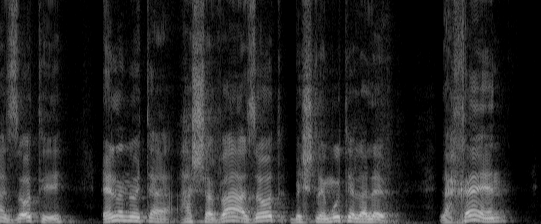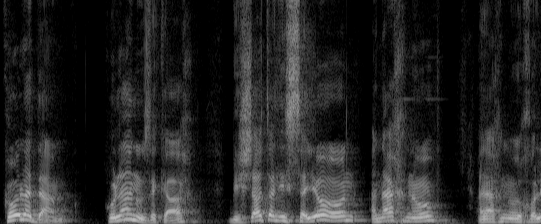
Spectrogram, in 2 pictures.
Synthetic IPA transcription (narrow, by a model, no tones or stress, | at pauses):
azo̞t̪i | ʔenlanue̞t̪ahaʃavaːzo̞t̪beʃlemutelale̞v | laχe̞n | ko̞lada̰m | kulanuzekaχ | biʃnat̪hanisajo̞nanaχnu | anaχnujeχo̞l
